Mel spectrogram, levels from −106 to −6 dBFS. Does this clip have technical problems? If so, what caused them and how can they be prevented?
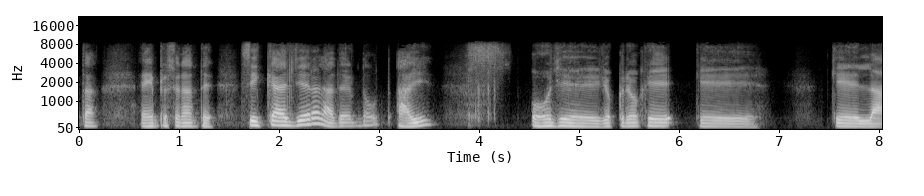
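No, nothing here counts as a technical problem: the speech went through an ordinary WebRTC call path with the Opus codec, whose top end stops around 8 kHz as expected for that setting, so there is nothing to prevent.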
